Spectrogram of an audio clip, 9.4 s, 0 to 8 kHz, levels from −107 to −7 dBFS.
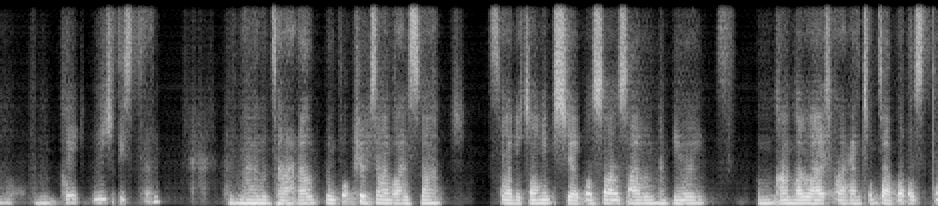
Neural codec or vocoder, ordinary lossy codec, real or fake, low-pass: codec, 16 kHz, 0.5 kbps, FreqCodec, smaller model; none; fake; none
